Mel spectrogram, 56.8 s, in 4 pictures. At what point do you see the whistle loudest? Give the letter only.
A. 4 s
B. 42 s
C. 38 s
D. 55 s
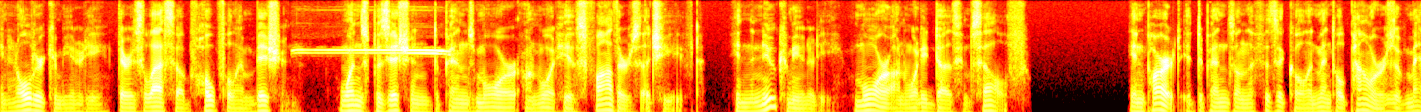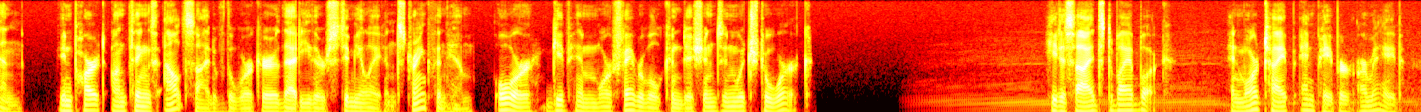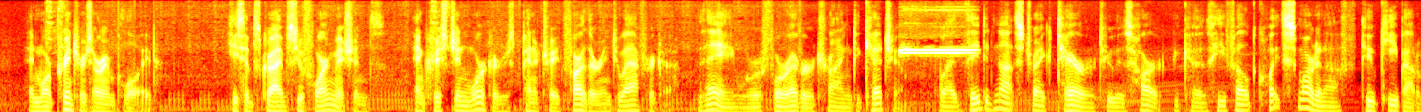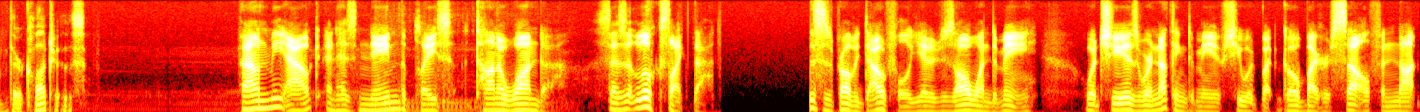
C.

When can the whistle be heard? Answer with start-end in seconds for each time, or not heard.
2.9-4.6, 37.4-38.2.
